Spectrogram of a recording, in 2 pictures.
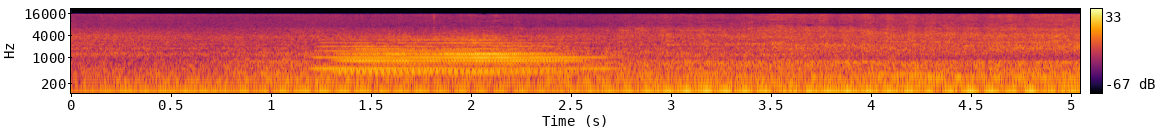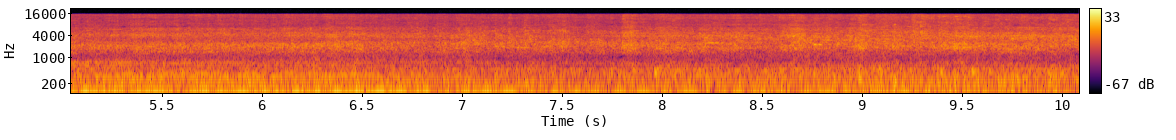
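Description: Reading Blue Mountain & Northern passenger train passing close by: the diesel locomotive rumbles past and gives one short horn blast about a second in. The passenger cars then roll by with steady wheel-on-rail noise that eases slightly near the end.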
